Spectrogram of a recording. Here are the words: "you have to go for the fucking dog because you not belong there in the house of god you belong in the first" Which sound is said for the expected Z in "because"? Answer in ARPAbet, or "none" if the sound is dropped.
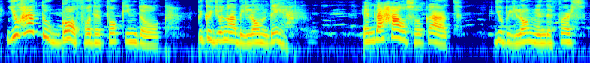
S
